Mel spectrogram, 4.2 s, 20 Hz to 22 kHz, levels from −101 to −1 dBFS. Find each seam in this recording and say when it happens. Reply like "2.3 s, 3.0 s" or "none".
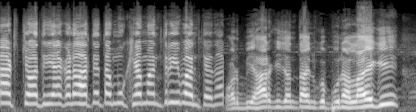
2.2 s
